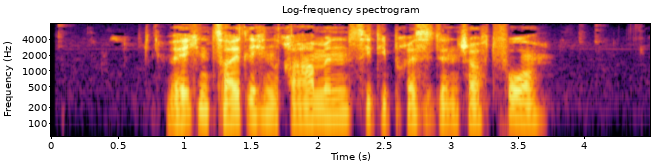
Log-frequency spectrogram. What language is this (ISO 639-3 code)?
deu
